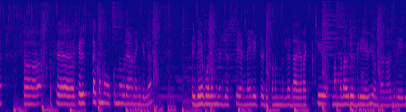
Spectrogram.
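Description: Cubed potatoes frying in oil in a pan and sizzling as they are stirred with a spatula, with frequent small clicks and scrapes. A voice runs over it most of the time and is louder than the frying.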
